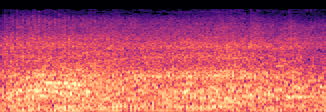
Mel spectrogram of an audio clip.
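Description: A low, steady engine-like hum with a few held pitches under the chatter of a crowd of shoppers.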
